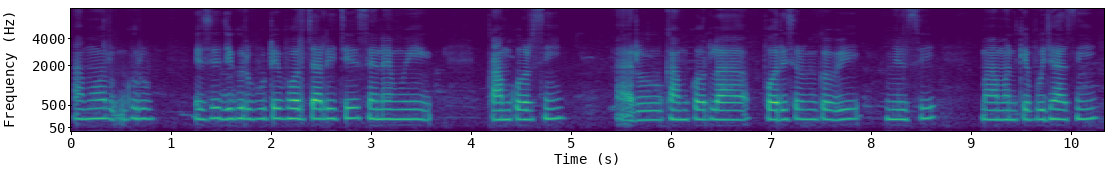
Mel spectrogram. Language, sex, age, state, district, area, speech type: Odia, female, 45-60, Odisha, Kalahandi, rural, spontaneous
